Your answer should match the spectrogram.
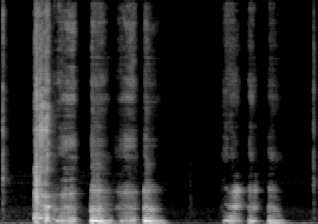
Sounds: Throat clearing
